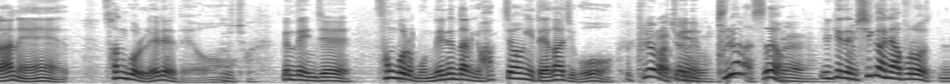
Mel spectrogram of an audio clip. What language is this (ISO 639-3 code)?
kor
